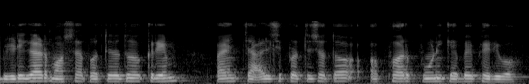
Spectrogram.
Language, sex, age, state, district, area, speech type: Odia, male, 18-30, Odisha, Puri, urban, read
